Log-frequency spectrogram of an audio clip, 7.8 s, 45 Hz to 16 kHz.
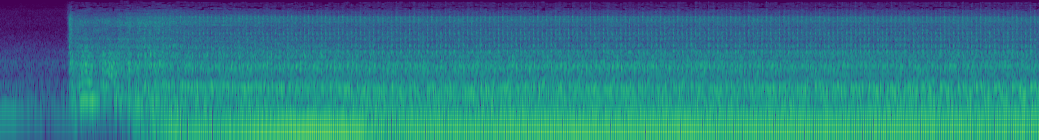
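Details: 2006 VW Golf 1.9 TDI (BKC) after cam timing was corrected for extended crank and P0341: quick crank, then it catches and settles into a steady, even diesel idle with no knocks or misses, a normal healthy idle.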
